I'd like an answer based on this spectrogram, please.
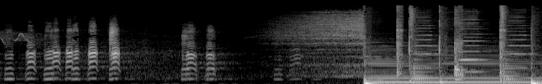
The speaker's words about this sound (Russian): А еще гуси гогочут, когда летят. Вот так вот.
